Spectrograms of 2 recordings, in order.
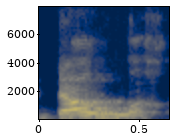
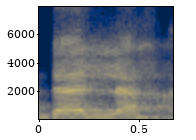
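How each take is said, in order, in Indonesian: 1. Bunyi 'll' itu tebal dan penuh. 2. Bunyi 'll' itu tipis dan ringan. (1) "kat sini tebalkan dallah" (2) "tu bacaan nipis"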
